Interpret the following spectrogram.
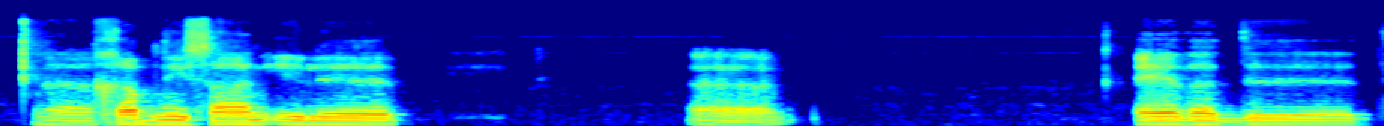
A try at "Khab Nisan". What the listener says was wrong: All right, you said Nisan. That is the Arabic accent. You should say Khab Nisan, not Nisan. Khab Nisan ili eda dresh shatan.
